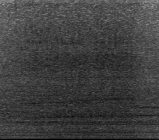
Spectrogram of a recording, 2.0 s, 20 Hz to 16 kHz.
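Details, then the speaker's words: Toyota Chaser JZX100 after a manual swap to an R154 gearbox, driving slowly on a dirt road: steady mid-pitched whine over low drivetrain rumble, loud; said to be normal in these cars, not confirmed. "That's crazy. I've heard that it's quite normal in these cars, but it's still weird. And it's loud as heck."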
